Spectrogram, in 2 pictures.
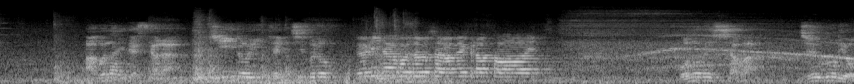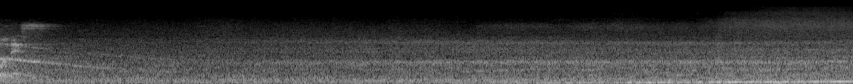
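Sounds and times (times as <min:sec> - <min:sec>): electric train pulling in: 0:04.2 - 0:17.0
falling whine: 0:05.6 - 0:17.0.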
